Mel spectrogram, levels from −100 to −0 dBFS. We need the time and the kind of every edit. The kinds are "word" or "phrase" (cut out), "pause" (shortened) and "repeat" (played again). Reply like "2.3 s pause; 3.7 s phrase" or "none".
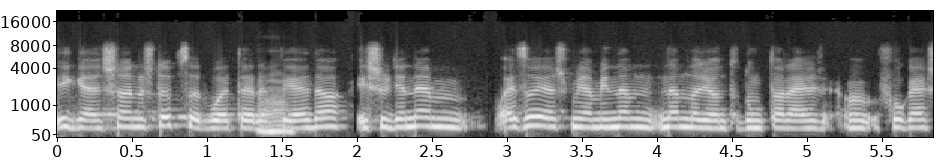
none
